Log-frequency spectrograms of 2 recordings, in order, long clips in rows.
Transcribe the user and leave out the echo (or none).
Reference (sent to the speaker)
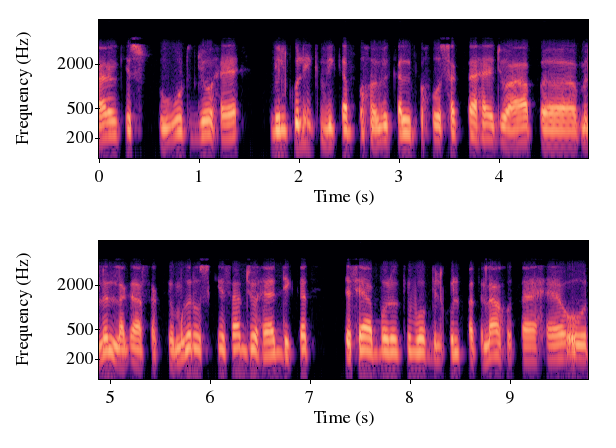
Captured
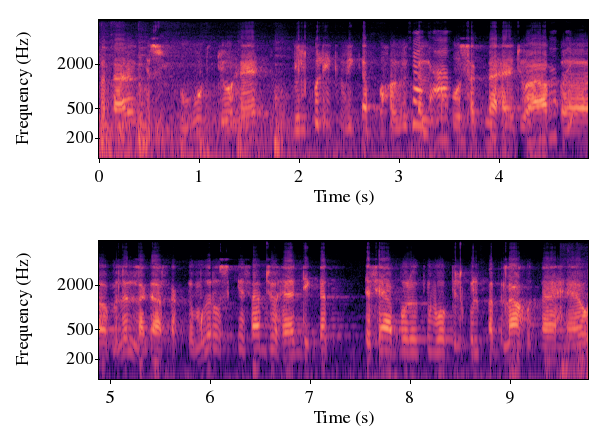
शायद आप मुझे कोई तरीका बता पाएँ?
